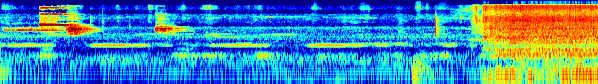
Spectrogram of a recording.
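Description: An electric sewing machine stitches a fall onto a sari, a quiet steady motor hum with brief higher whines, ending in a louder burst of noise.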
